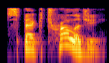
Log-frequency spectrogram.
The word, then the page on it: spectrology: British English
